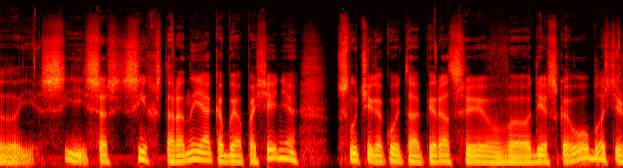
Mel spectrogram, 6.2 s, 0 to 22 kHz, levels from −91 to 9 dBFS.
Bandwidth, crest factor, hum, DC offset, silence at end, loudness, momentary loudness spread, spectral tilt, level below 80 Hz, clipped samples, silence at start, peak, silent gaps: 16 kHz; 14 dB; none; under 0.1%; 0 s; -26 LUFS; 3 LU; -5.5 dB/octave; -54 dBFS; under 0.1%; 0 s; -12 dBFS; none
